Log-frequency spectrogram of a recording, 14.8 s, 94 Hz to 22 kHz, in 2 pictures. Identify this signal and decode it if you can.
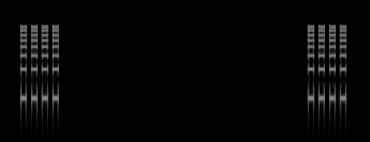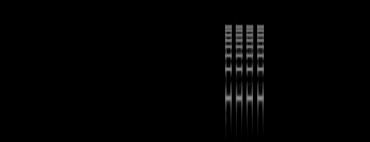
Alarm pattern, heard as an alarm's beeps, played three times, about 510 Hz. Temporal four. Carbon monoxide.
